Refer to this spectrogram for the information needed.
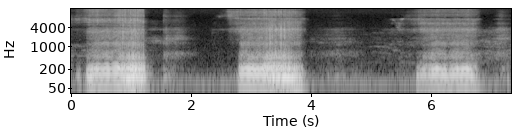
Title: Big Boy Beagle Snoring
